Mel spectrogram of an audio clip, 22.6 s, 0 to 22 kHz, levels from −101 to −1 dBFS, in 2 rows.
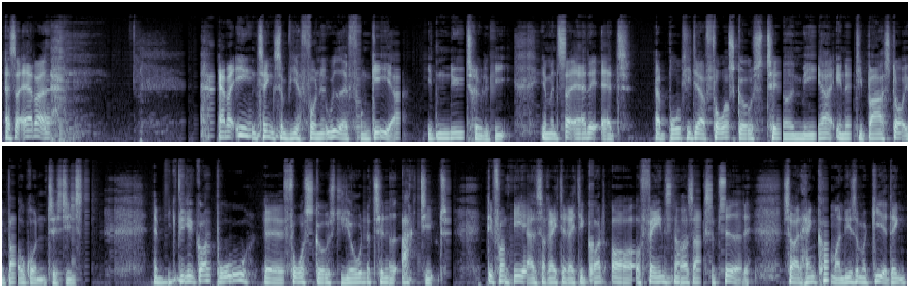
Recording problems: squashed, flat; somewhat
choppy; very; 15% of the speech affected

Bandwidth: 14.5 kHz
